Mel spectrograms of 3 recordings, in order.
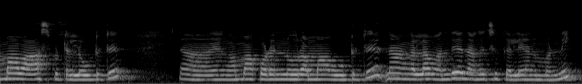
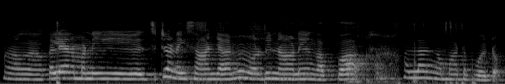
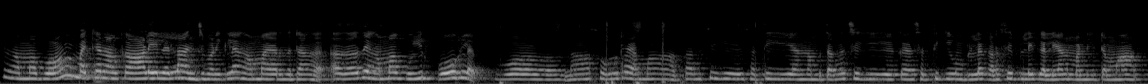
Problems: constant background noise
